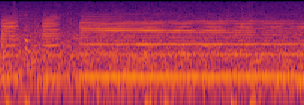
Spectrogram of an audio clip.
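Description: Clarinet playing a couple of short notes, then holding one long steady note for over a second.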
